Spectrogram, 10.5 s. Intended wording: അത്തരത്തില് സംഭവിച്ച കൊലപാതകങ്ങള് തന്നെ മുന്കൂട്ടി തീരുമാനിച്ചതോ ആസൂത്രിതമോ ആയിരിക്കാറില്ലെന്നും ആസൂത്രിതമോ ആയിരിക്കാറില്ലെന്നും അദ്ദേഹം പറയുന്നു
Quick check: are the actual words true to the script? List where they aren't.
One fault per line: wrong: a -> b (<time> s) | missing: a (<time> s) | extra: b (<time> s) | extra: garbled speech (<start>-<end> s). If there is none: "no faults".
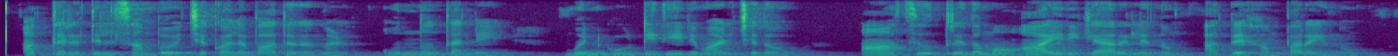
extra: ഒന്നും (2.9 s)
missing: ആസൂത്രിതമോ ആയിരിക്കാറില്ലെന്നും (8.8 s)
